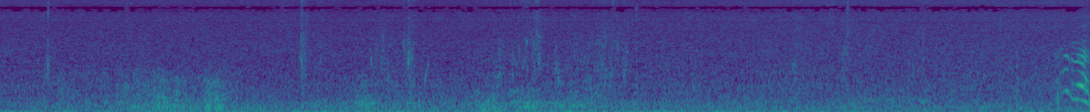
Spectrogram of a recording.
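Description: Heavy rain pours steadily near Positano on Italy's Amalfi Coast, a dense wash of drumming water with low rumbles, continuous and fairly close.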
